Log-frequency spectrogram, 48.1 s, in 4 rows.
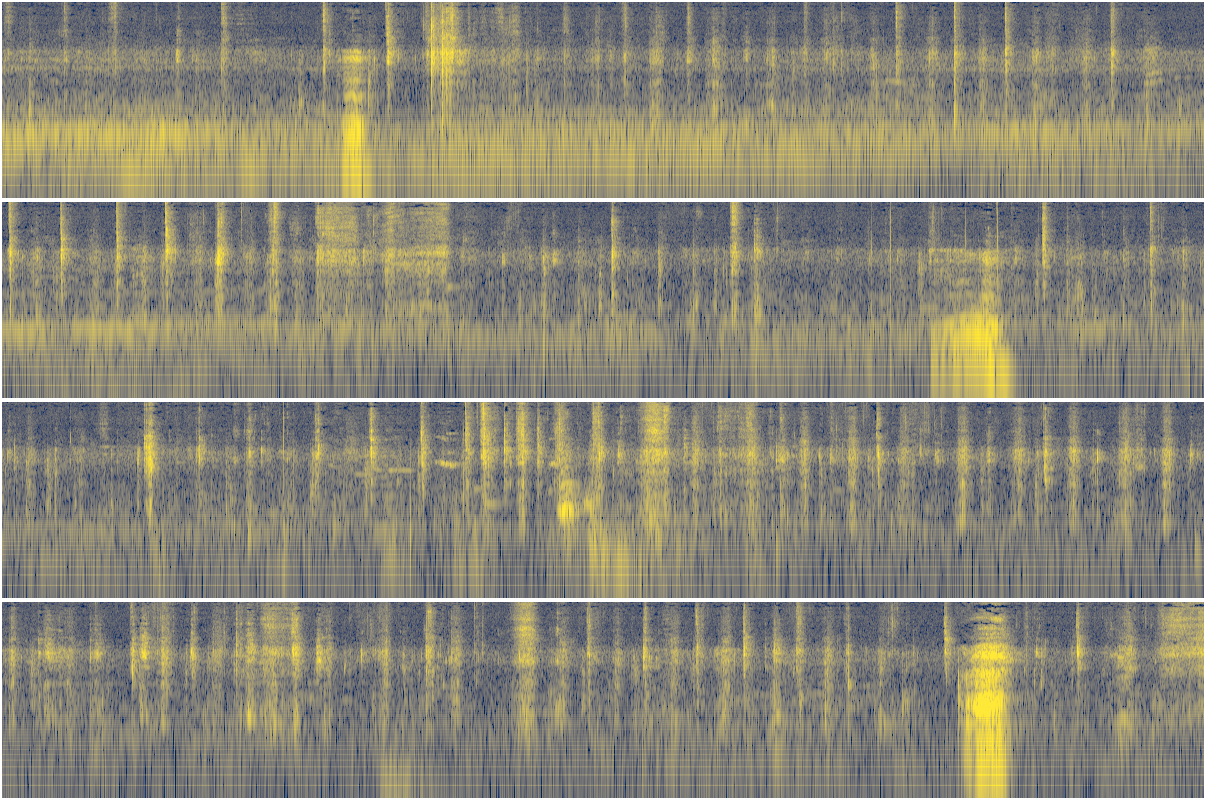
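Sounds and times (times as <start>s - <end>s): person chewing: 0.1s - 48.0s.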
